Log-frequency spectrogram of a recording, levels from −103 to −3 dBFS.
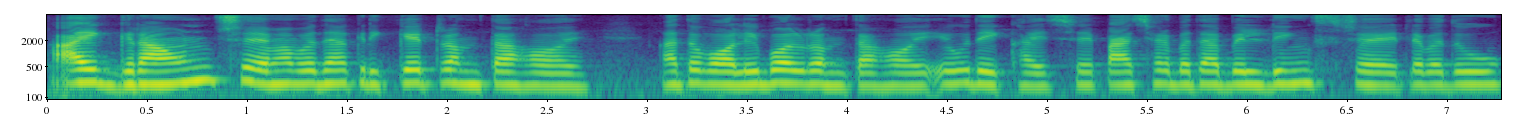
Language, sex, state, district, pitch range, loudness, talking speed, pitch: Gujarati, female, Gujarat, Gandhinagar, 190-205 Hz, -19 LUFS, 190 wpm, 195 Hz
